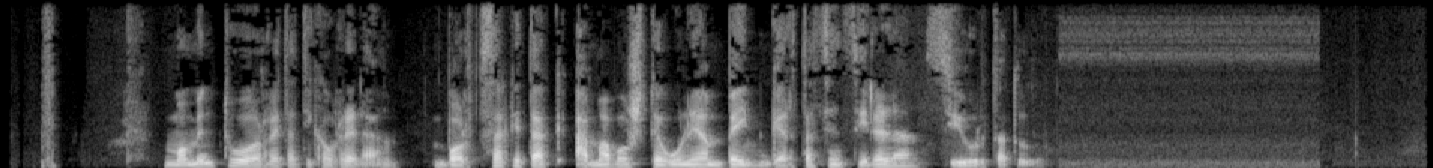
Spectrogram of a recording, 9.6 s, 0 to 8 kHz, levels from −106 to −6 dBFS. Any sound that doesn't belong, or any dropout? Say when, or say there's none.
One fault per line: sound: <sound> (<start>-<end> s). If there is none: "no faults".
no faults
